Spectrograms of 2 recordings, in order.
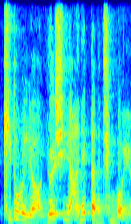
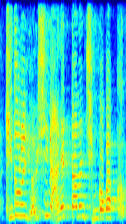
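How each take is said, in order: First: Said in the usual way. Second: Higher, forceful stress all through "기도를 열심히 안 했다는 증거가"; emphatic repetition. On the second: Real, not acted. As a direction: drive home "열심히 안 했다는" in a raised voice. Preacher repeats point with emphasis.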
